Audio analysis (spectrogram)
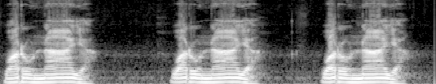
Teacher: Chữ A có dấu gạch ngang chúng ta đọc kéo dài hai nhịp. Chữ N có dấu nặng chúng ta đọc cong lưỡi lại và lấy hơi trên vòm họng chúng ta đưa ra · chữ U có dấu gạch ngang chúng ta đọc kéo dài hai nhịp. Chữ A có dấu gạch ngang chúng ta đọc kéo dài hai nhịp.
